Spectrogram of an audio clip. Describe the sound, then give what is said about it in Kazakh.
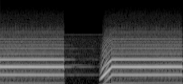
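Building fire alarm sounding a loud, harsh, horn-like tone in two blasts separated by a short gap, the second blast opening with a quick upward swoop in pitch before holding steady. “Внимание! Пожарная тревога.”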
